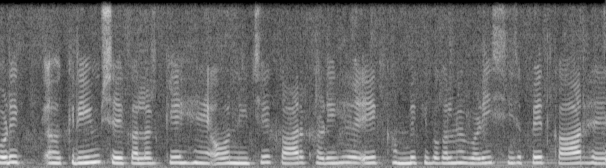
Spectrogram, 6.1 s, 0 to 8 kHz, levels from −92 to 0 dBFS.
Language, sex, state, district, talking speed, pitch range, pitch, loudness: Hindi, female, Chhattisgarh, Korba, 205 wpm, 250-270 Hz, 260 Hz, -15 LUFS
